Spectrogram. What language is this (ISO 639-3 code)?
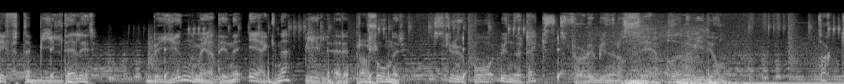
nor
